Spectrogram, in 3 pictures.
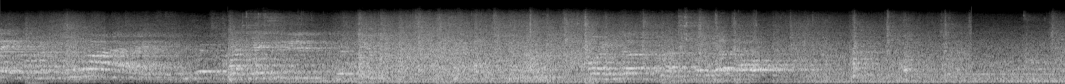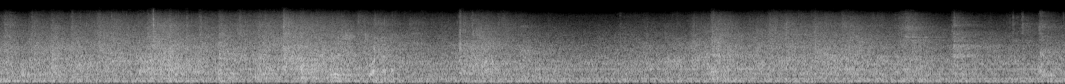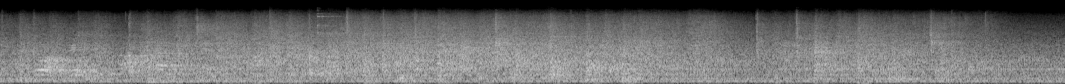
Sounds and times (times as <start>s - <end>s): Speech: 0.0s - 3.8s, 5.9s - 7.9s, 13.9s - 14.7s, 21.6s - 23.6s.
